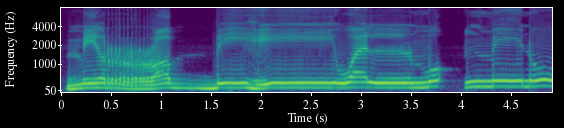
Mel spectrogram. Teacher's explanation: নু এখানে তিন আলিফ টেনে নুনকে সাকিন করতে হবে, কারণ পেশের বাম পাশে জজমালা ওয়াও মদের হরফ, তো এই মদের হরফের বামের হরফে ওয়াকফ হইলে মধ্যে আরজি তিন আলিফ টেনিয়া পড়িতে হয়।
